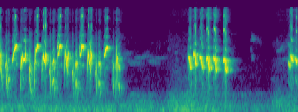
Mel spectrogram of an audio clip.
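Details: Yellow-vented bulbul giving a lively stream of bright, warbled chirps for nearly two seconds. After a pause comes a shorter bubbly phrase, then the start of another.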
